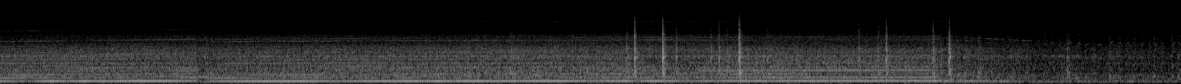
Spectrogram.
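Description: Race car engine running at a steady, unchanging pitch, with a few sharp clicks between about six and nine seconds in; it fades away near the end.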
